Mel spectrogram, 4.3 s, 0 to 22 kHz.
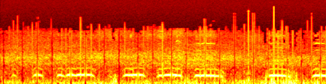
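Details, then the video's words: Low, mellow hoots from a male great horned owl delivering rodent prey to the nest and calling the female, southwest Florida, early November 2023. About eight short notes come in a steady, closely spaced series. "Male GHO Brings Rodent Prey To Nest & Calls For Female"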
